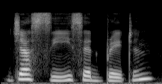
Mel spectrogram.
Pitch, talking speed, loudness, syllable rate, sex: 200 Hz, 150 wpm, -17 LUFS, 3.9 syllables/s, female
